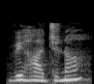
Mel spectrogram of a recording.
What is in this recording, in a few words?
"vihazna", Punjabi; ਵਿਹਾਜਣਾ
